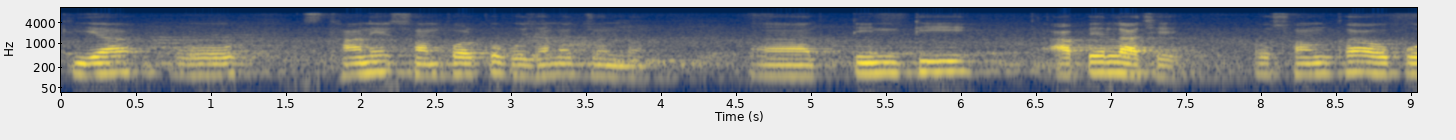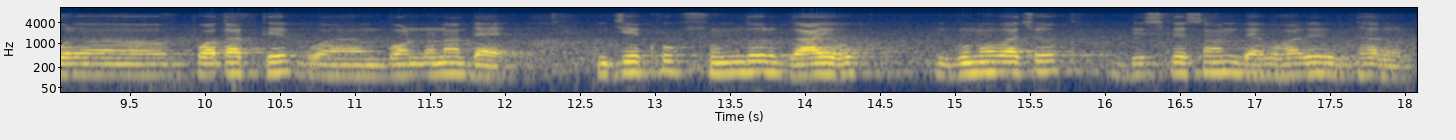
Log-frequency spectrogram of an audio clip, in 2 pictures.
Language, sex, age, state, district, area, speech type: Bengali, male, 45-60, West Bengal, South 24 Parganas, urban, spontaneous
